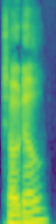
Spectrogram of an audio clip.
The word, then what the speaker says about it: Todo: And the Japanese pronunciation again is ToDo?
